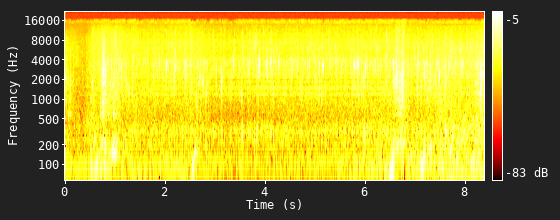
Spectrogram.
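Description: Molten lava bubbling over a low rumble, with scattered deep plops, the loudest about a second in and again about six and a half seconds in.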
